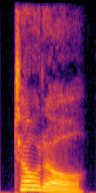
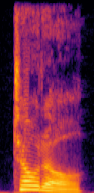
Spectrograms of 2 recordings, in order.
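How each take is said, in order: The two takes are said the same way.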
